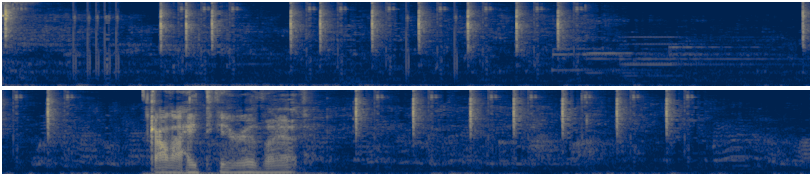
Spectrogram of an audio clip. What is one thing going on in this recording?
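Short sharp interface clicks tick in quick runs.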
